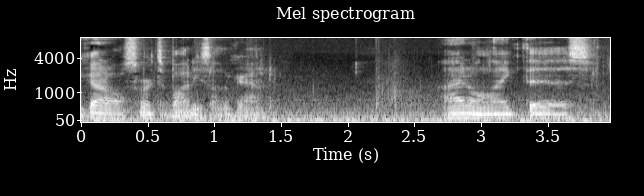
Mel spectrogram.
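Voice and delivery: slow, low and hushed; scary voice. Pretend. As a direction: creep them out, slowly and softly. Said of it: "Why are you saying that in such a scary voice?".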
